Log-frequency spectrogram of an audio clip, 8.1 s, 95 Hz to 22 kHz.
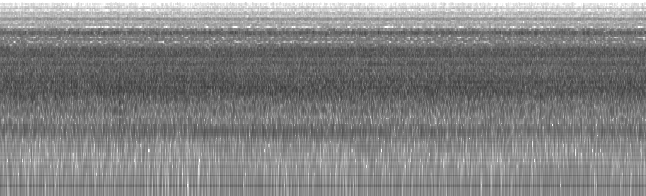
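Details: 1968 Rolls-Royce Silver Shadow convertible (Corniche) with a replacement Chevy 350 V8, swapped in after the previous 350 cracked its block: deep, even idle with a steady low burble and no knocks or misses. Normal idle.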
